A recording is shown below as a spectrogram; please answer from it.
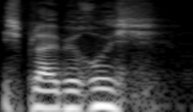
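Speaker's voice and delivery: soft, calm firm voice. Retold or imitated. A family member refusing to shout, calm and soft. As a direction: set the boundary quietly and calmly. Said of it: "der sagt".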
